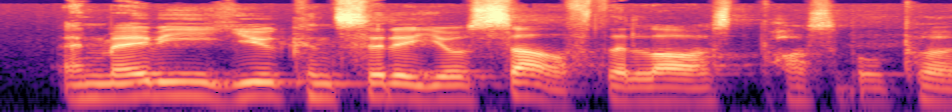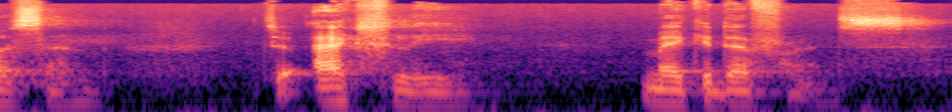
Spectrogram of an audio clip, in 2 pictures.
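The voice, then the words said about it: Strong foreign accent. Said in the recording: “somebody with a strange, strange accent from a far, far way away”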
